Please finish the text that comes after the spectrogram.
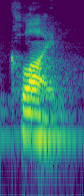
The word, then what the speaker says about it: climb: see on the screen the a i is an i sound not an a sound so the word is climb by the way what's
